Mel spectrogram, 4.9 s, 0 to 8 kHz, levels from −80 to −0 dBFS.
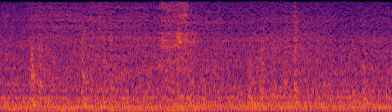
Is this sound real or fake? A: real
